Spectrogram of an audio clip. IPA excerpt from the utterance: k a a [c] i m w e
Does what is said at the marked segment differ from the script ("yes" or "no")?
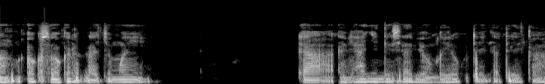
no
